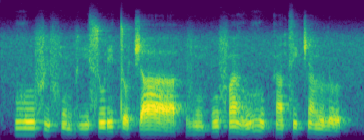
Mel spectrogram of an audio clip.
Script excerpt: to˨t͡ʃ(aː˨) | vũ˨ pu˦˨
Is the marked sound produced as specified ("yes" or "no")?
no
